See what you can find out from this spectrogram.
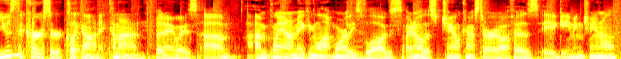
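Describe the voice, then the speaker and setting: A man at a medium pitch with lively intonation, a moderate pace, hardly any pauses and very even loudness, over music in the background. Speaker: engineer and vlogger. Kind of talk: casual vlog monologue.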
